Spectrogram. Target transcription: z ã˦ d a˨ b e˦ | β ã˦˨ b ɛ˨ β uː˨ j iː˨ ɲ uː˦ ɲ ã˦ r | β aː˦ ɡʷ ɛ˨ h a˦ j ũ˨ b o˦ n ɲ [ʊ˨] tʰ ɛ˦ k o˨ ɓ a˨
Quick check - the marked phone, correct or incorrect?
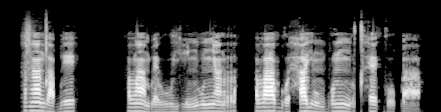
correct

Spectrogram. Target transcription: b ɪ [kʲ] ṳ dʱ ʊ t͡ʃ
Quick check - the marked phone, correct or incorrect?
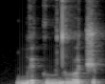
incorrect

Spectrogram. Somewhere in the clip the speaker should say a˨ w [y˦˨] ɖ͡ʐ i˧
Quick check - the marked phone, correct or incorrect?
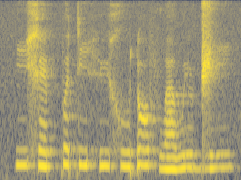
correct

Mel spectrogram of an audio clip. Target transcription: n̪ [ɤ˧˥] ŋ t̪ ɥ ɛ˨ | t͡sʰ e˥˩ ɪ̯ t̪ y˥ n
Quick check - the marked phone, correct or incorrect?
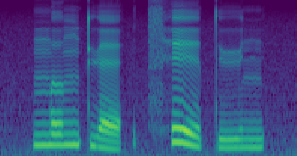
incorrect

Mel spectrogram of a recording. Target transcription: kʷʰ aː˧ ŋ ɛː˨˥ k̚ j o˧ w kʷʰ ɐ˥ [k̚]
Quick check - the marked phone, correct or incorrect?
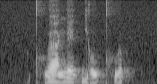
incorrect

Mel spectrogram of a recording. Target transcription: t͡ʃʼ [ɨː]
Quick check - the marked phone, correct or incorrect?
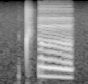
incorrect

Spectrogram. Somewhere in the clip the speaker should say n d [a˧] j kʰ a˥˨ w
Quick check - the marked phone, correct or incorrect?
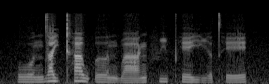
incorrect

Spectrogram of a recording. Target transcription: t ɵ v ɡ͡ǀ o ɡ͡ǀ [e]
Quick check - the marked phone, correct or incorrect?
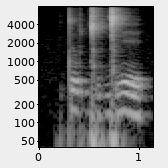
correct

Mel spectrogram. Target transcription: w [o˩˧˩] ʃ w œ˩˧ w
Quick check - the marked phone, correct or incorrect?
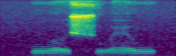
incorrect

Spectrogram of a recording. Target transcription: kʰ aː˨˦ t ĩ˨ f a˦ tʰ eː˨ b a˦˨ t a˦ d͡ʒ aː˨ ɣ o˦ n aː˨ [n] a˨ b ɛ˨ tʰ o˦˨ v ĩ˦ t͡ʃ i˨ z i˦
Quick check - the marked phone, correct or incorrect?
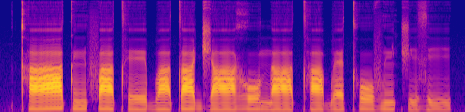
incorrect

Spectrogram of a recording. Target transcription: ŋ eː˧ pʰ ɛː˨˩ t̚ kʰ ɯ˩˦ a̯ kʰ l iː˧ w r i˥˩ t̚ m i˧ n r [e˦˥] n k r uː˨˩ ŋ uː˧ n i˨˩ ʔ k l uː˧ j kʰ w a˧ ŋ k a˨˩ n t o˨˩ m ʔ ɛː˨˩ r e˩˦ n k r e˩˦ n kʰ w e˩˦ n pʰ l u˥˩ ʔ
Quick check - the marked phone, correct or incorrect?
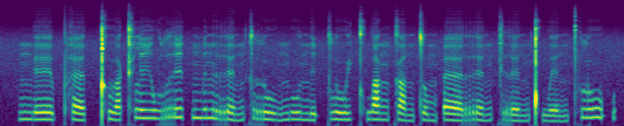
incorrect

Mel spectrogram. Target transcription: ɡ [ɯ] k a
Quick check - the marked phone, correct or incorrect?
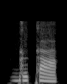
correct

